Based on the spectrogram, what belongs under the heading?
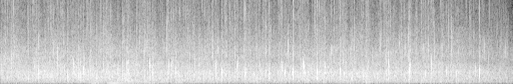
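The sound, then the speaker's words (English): An audience gives a clap offering to God, clapping steadily, a dense, even patter of many hands sustained at a consistent loudness for several seconds, tapering slightly toward the end. “So I want to invite you to give a clap offering to God.”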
